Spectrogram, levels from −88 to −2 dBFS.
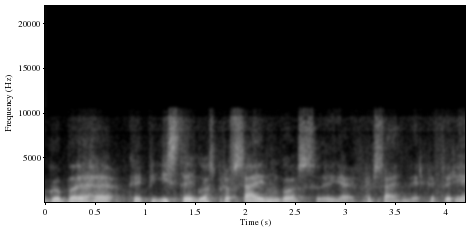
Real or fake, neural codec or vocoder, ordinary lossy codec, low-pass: fake; codec, 16 kHz in and 24 kHz out, 0.8 kbps, FocalCodec, streaming, 65536 codes; Opus, 16 kbps; 9.9 kHz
